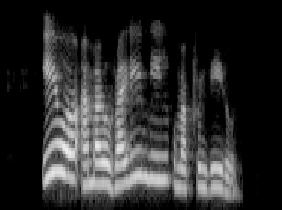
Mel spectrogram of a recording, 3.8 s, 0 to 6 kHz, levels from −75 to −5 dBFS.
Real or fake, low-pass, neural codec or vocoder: fake; 5.4 kHz; autoencoder, 22.05 kHz, a latent of 192 numbers a frame, VITS, trained on one speaker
